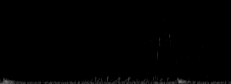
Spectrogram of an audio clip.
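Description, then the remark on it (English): Faint liquid sounds from a just-opened can of beer made with mandarin peels: a soft fizzing spray of froth and a few small drips and dribbles onto a recording desk, with a couple of low thumps, no voices. “Not only have I sprayed froth everywhere, I've also dribbled some on my recording desk, so it's going very well.”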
